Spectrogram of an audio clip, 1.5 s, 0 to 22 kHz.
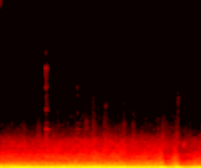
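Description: A 2018 Mustang GT with a 10-speed automatic accelerates with a loud, close engine rumble. Its pitch climbs, and the tone shifts briefly around gear changes.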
